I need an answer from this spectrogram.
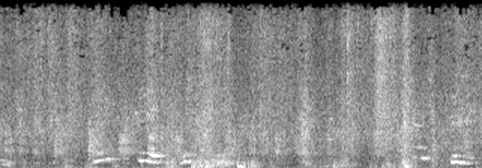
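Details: Australian Shepherd puppies of Winnie's litter, four weeks five days old, on a farm baby cam: soft wavering whimpers slide up and down repeatedly, with low murmuring and rustling underneath.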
